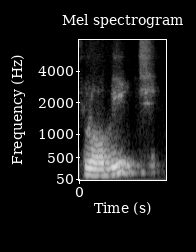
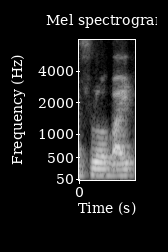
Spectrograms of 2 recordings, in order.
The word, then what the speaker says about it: Flowbite: তো এই যে এর মধ্যে কয়েকটা কিট হচ্ছে, একটা হচ্ছে ফ্লোবিট বা ফ্লোবাইট অনেক উচ্চারণ করে, আর একটা ডেইজি ইউআই।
